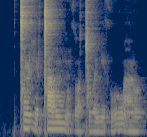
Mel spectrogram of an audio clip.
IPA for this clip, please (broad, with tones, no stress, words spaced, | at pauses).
ǀẽ˥ɭɣi˩ɭǀa˥ wũ˥ vũ˩θlˠʏ˩ ǀu˩ə̯lʲe˩θwu˥ wã˧ʊ̯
